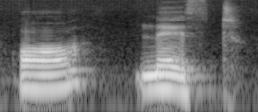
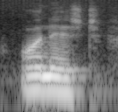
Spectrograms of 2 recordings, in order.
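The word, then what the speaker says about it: honest: वो स्वर वर्ण है, यानी इसका प्रोनाउंसिएशन ओ से स्टार्ट होता है, तो इसलिए आप यहाँ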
